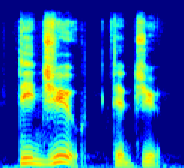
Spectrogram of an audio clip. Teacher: That D sound from did meeting the Y sound in you often creates a J sound. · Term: palatalization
